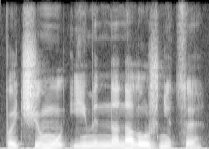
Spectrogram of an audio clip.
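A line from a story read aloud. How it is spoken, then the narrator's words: Grumbling mutter. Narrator (Russian): пробурчал барон Святополк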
